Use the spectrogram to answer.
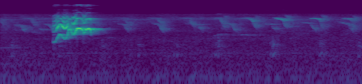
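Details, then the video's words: Budgerigar calling actively: one loud, harsh, rasping squawk lasting about half a second, followed by a steady run of soft, high twittering chirps in the background. "SUARA SIULAN BURUNG PARKIT AUSTRALI"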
